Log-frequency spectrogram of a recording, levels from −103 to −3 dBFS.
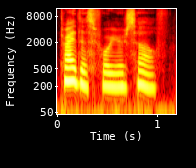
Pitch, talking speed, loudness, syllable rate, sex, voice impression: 210 Hz, 200 wpm, -20 LUFS, 4.4 syllables/s, female, very feminine, young, very thin, very tensed, slightly powerful, very bright, soft, very clear, very fluent, very cute, intellectual, very refreshing, sincere, very calm, very friendly, very reassuring, unique, elegant, slightly wild, very sweet, lively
